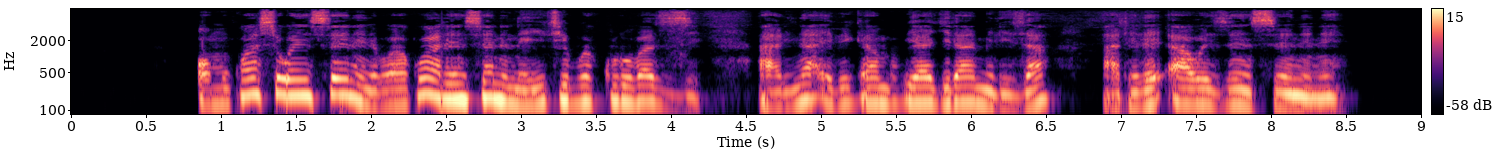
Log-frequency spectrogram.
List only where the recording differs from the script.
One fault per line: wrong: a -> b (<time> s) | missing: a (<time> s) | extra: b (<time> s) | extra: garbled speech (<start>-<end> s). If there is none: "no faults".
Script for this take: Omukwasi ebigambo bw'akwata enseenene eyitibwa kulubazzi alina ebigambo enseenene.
wrong: ebigambo -> w'enseenene (1.4 s)
extra: byagiraamiriza atere aweze (5.6 s)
